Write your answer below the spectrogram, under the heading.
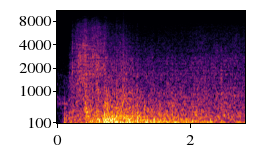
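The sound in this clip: Airstrike explosion bringing down Gaza's tallest building: a sudden deep blast that opens into a loud, sustained rumbling roar, which slowly eases but stays heavy to the end.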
